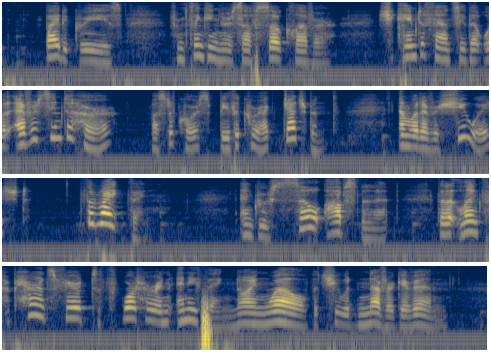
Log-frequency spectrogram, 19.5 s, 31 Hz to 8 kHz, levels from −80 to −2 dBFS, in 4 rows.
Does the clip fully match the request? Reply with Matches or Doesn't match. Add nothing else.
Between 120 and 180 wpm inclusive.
Matches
